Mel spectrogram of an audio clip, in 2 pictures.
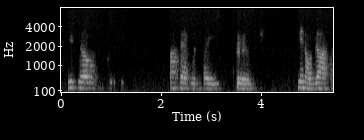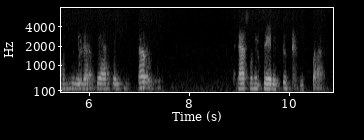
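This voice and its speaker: In an American accent, a woman talks at a moderate pace and medium pitch with monotone, flat intonation. Her loudness swings widely, and she leaves long, frequent pauses. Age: 50s. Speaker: judge. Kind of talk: court hearing. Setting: courtroom.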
